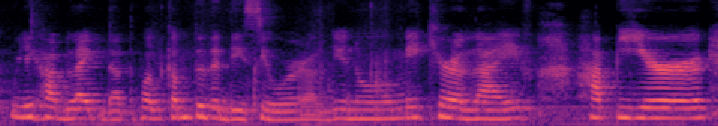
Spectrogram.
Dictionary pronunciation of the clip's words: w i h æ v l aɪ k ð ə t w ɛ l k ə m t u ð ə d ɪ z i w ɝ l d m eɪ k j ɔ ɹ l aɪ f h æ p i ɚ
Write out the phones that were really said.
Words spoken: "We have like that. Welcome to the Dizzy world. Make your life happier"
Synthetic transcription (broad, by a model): w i h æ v l aɪ k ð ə t w ɛ l k ə m t u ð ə d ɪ s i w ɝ l d m eɪ k j ɔ ɹ l aɪ f h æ p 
